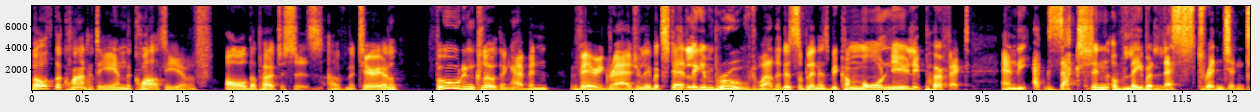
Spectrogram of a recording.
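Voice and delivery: rooster character voice. Reading out an old-fashioned passage for the others, Foghorn Leghorn voice. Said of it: "He sounded like the the rooster from the Looney Tunes".

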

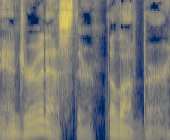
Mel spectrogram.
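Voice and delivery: slow, tender, put-on very loving tone. Reading a donor shout-out after being asked to sound loving: put-on very loving tone. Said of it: "I want these donor shout-outs to sound very loving".

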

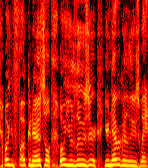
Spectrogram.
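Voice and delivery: mock, loud, high, nasty, belittling mean voice. Speaker acting out their own perfectionist voice after a binge, put-on mean perfectionist voice. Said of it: "This mean, mean, mean voice".

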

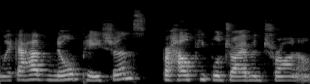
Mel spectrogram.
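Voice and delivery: ordinary delivery

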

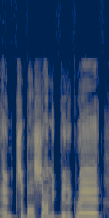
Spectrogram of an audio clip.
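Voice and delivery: usual speaking voice

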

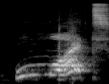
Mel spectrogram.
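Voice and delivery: high-pitched, shocked yelp of what. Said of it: "And I was like".

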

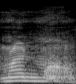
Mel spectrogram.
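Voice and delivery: put-on mumble as if mouth full. Acting out answering a woman with a full mouth: acting out talking with full mouth. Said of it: "Y usted dice con la boca llena".

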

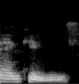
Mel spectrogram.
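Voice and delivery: FM disc jockey radio announcer delivery. Turning an insult around, saying thank you in progressive fm radio voice. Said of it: "in that progressive FM radio voice".

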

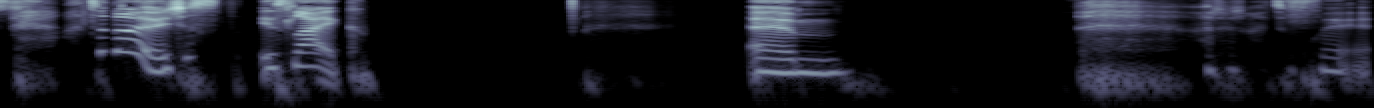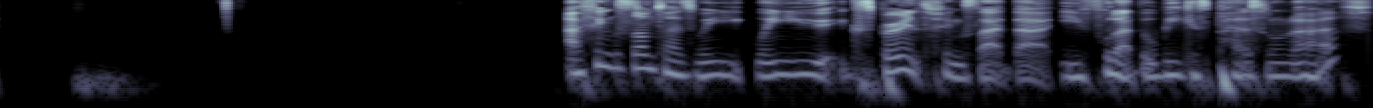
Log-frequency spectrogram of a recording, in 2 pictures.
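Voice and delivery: tearful voice, crying while talking. Explaining why they feel sad after being asked why they are crying: crying while talking. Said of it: "why are you crying?".

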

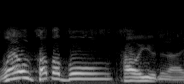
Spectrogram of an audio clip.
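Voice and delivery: cheerful, upbeat voice. In a drama, a character greets another for the evening: happy. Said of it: "You sound happy".

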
